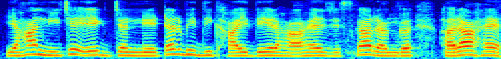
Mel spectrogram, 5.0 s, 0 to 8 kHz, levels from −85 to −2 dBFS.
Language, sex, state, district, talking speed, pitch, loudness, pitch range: Hindi, male, Jharkhand, Ranchi, 155 wpm, 190 Hz, -19 LUFS, 180-215 Hz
